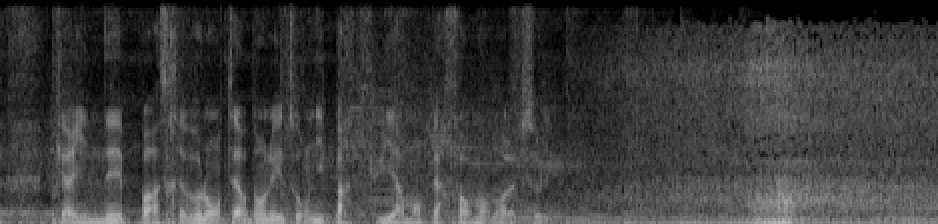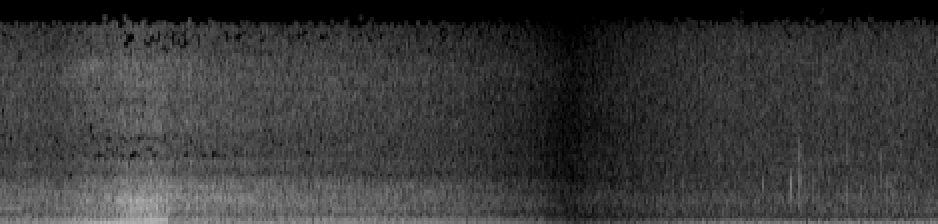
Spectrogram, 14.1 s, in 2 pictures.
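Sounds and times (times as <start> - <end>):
car engine revving: 4.1 - 14.0.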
